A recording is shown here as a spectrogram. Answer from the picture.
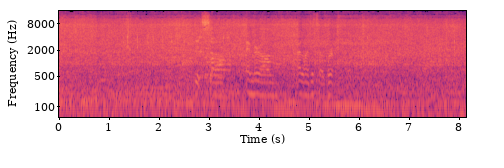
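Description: Street ambience: a steady low rumble of road traffic, with brief snatches of people talking in the background.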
